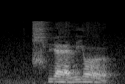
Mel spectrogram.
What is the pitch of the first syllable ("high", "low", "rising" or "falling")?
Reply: falling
